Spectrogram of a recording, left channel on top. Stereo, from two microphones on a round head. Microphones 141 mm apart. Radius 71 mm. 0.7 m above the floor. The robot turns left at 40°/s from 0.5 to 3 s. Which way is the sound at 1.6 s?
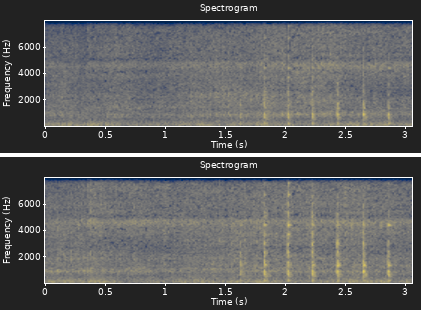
65° right (ahead or behind).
